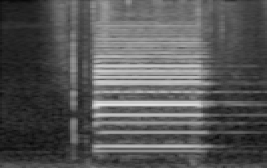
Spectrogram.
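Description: A single car horn toot: one steady, loud, bright blast lasting just under a second, then quiet.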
